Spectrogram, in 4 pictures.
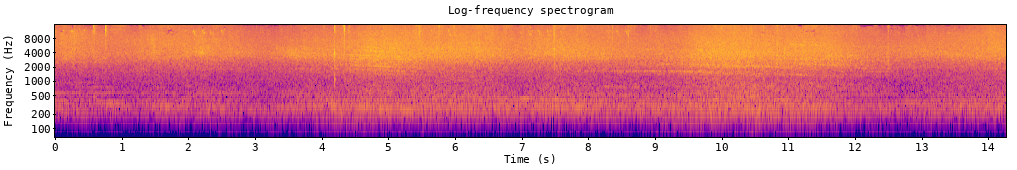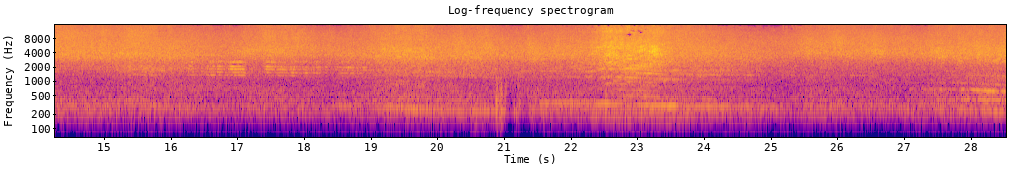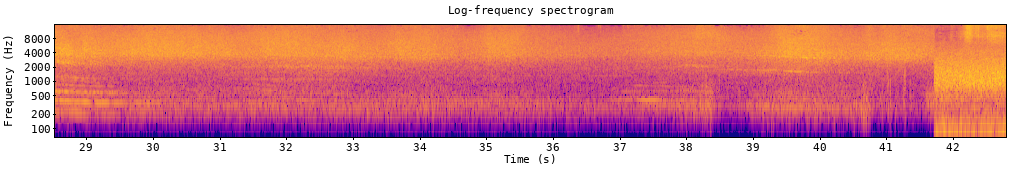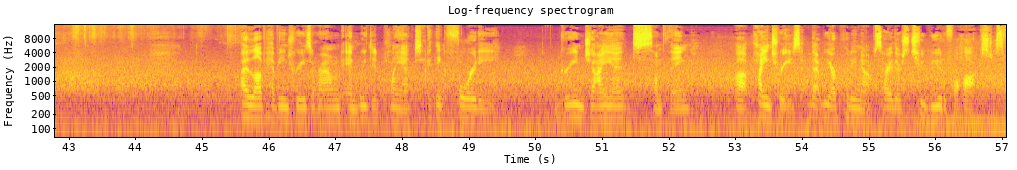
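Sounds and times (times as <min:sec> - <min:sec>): vehicles passing on highway: 0:13.6 - 0:33.3, 0:36.2 - 0:57.0.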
